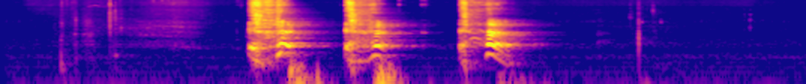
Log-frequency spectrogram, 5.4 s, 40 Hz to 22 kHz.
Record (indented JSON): {
  "three_cough_length": "5.4 s",
  "three_cough_amplitude": 17050,
  "three_cough_signal_mean_std_ratio": 0.29,
  "survey_phase": "beta (2021-08-13 to 2022-03-07)",
  "age": "45-64",
  "gender": "Female",
  "wearing_mask": "No",
  "symptom_change_to_sense_of_smell_or_taste": true,
  "symptom_onset": "12 days",
  "smoker_status": "Never smoked",
  "respiratory_condition_asthma": false,
  "respiratory_condition_other": false,
  "recruitment_source": "REACT",
  "submission_delay": "6 days",
  "covid_test_result": "Negative",
  "covid_test_method": "RT-qPCR",
  "influenza_a_test_result": "Negative",
  "influenza_b_test_result": "Negative"
}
